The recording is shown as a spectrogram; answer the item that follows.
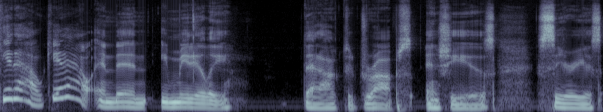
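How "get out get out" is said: very high, sweetened-up, put-on nurse voice. Retelling a scene where a character pretends to be a nurse: imitating a high-pitched voice. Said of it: "So it's up here".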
